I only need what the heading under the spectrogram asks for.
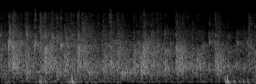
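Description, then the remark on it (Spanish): An audience applauds God together, a dense, steady wash of many hands clapping at an even loudness, with a few faint voices mixed underneath. “Vamos a darle un fuerte aplauso a Dios, ahí vamos, no lo dejen solo.”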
